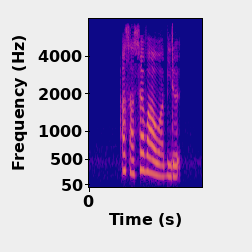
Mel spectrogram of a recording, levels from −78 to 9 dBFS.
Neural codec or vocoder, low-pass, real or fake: none; 7.2 kHz; real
